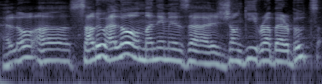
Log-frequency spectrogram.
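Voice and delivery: French-Canadian English, halting; thick Quebecois French accent. Shown as a demonstration. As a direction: play a man from northern Quebec. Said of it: "do your Quebecois accent".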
